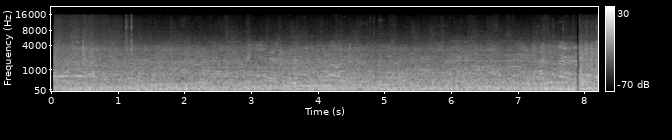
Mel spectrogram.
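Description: A large crowd chatters all around outdoors.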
